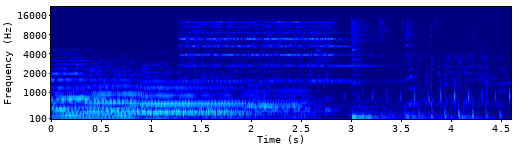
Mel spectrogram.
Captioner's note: class bell ringing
